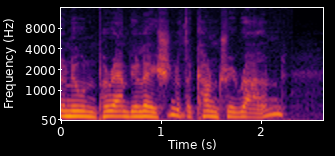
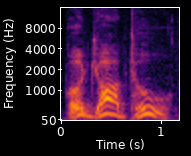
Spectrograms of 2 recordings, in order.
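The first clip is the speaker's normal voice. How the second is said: another villager; slower than usual. Acted. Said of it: "said a third".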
